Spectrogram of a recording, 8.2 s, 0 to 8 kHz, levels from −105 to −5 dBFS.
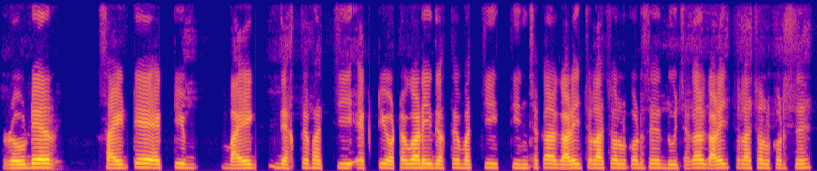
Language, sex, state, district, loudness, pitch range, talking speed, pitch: Bengali, male, Assam, Hailakandi, -21 LUFS, 170-180 Hz, 155 wpm, 175 Hz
